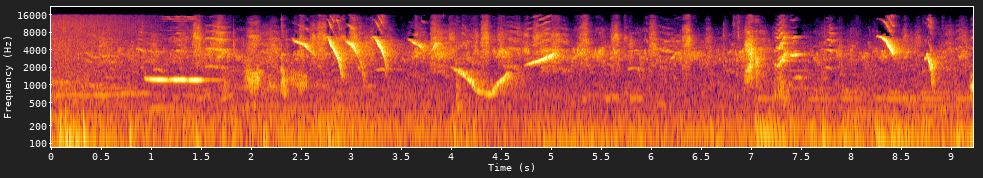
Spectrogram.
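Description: Several birds calling: a series of sharp whistled notes, most sweeping steeply down in pitch and one dipping down and back up, starting about a second in.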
